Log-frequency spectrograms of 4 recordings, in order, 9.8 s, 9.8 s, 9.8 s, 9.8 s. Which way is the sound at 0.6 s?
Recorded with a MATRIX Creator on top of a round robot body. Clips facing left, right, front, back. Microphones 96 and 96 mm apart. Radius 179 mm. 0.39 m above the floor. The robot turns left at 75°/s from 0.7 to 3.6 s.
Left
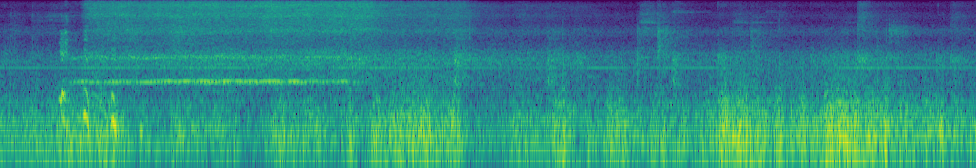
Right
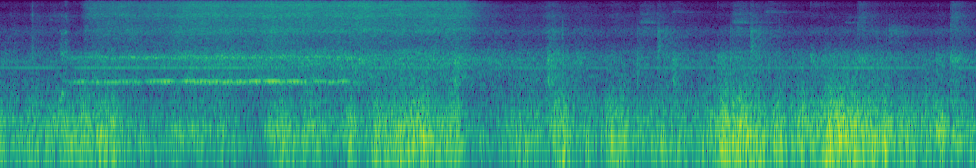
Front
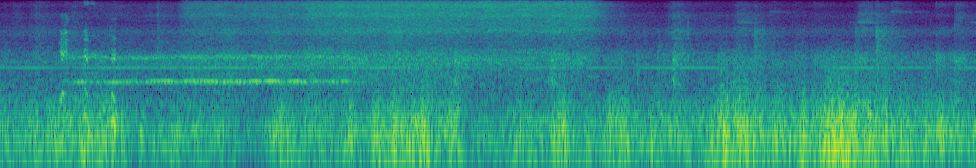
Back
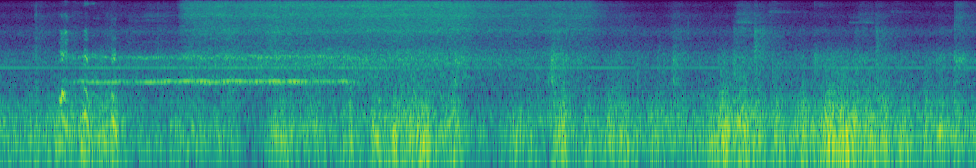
125° left.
